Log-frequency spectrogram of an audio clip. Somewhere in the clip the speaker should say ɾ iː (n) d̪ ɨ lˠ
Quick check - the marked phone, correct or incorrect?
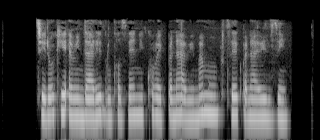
incorrect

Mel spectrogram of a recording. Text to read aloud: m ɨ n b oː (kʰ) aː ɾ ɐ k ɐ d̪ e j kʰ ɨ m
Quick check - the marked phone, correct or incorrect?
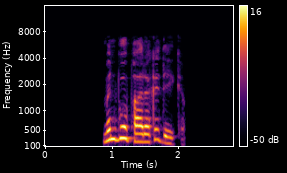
incorrect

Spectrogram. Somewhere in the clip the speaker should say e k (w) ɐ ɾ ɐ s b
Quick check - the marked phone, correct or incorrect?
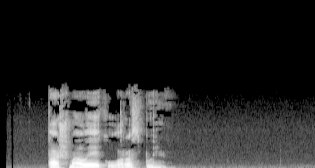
correct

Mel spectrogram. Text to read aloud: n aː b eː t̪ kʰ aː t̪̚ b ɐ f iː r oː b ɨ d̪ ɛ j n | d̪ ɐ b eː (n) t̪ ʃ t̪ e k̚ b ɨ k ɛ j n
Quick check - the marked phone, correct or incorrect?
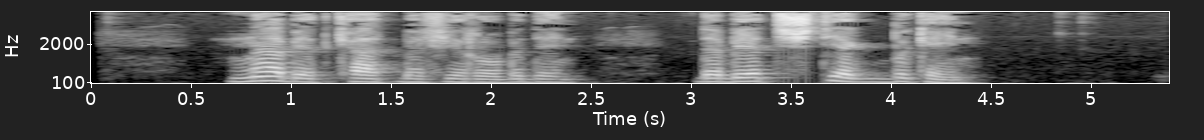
incorrect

